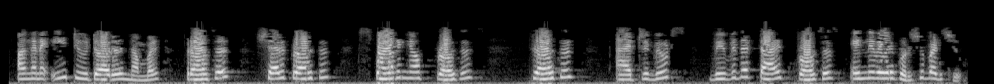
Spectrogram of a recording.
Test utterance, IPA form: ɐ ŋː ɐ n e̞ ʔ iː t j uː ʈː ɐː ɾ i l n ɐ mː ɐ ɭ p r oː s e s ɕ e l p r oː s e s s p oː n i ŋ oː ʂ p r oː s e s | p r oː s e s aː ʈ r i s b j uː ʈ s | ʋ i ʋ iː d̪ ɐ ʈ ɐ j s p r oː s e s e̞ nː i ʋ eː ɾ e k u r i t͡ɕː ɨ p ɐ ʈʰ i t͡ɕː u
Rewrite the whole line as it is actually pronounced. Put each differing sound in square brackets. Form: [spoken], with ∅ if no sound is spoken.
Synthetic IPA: ɐ ŋː ɐ n e̞ ʔ iː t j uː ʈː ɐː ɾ i l n ɐ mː ɐ ɭ p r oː s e s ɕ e l p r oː s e s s p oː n i ŋ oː [f] p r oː s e s | p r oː s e s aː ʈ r i [∅] b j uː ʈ s | ʋ i ʋ [i] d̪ ɐ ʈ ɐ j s p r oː s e s e̞ nː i ʋ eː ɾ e k u r i t͡ɕː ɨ p ɐ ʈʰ i t͡ɕː u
